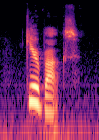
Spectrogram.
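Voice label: "gearbox", US English; pronunciations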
